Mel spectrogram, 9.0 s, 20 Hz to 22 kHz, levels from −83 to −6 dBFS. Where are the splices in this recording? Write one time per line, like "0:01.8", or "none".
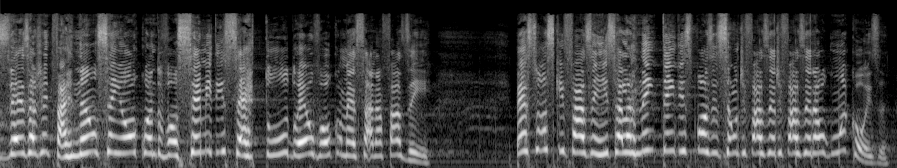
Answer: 0:07.8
